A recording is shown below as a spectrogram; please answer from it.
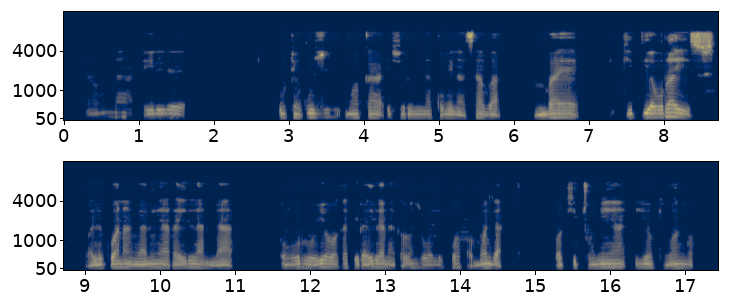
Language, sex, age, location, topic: Swahili, male, 36-49, Wajir, government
